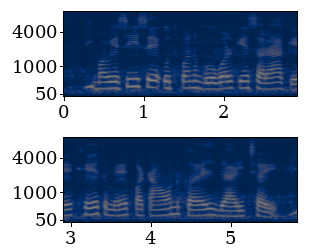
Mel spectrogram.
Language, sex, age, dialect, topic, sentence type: Magahi, male, 41-45, Western, agriculture, statement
